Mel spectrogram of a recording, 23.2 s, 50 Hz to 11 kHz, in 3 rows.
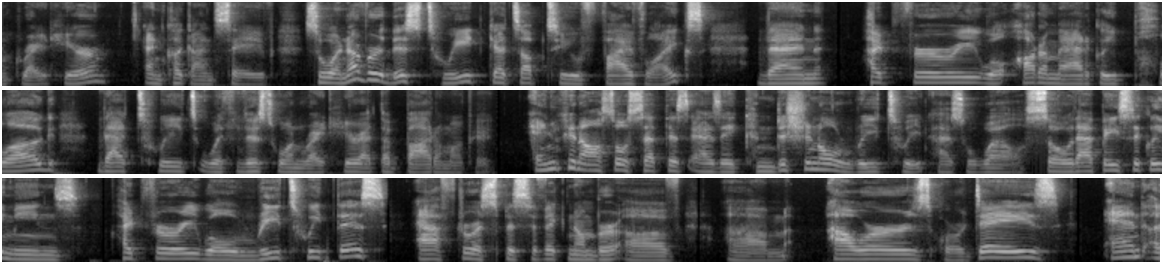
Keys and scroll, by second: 9.2 super+m.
